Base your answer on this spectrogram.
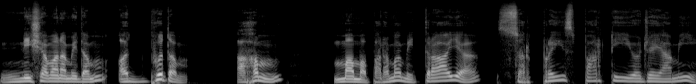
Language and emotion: Sanskrit, surprised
